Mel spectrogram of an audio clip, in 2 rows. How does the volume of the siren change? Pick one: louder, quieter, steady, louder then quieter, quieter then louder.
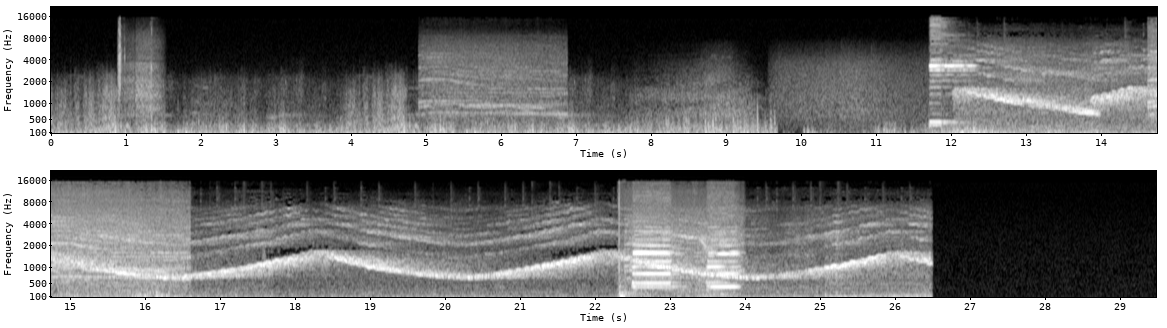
steady.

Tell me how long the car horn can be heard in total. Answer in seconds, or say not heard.
3 s.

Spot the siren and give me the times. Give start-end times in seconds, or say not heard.
12.0-26.5.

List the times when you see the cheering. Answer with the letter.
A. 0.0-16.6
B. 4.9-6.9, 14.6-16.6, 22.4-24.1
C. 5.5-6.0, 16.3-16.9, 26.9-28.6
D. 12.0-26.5
B.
